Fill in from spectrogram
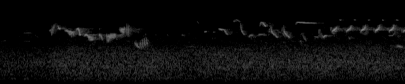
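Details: Common whitethroat song: quick bursts of harsh, chattering high notes, a pause, then a second scratchy phrase ending in a rapid run of evenly repeated chips.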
